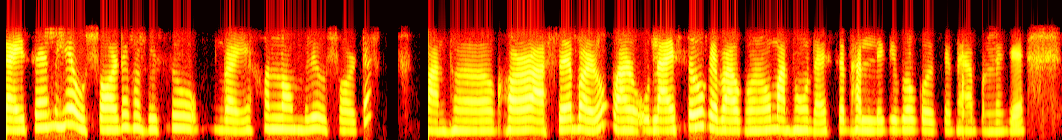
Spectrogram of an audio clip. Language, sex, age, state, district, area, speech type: Assamese, female, 30-45, Assam, Charaideo, rural, conversation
